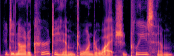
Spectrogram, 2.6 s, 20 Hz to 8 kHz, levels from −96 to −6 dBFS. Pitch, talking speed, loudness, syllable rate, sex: 215 Hz, 295 wpm, -20 LUFS, 6.4 syllables/s, female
